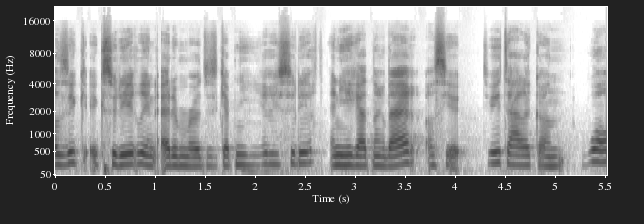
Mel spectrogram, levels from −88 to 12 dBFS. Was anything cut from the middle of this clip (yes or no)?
yes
